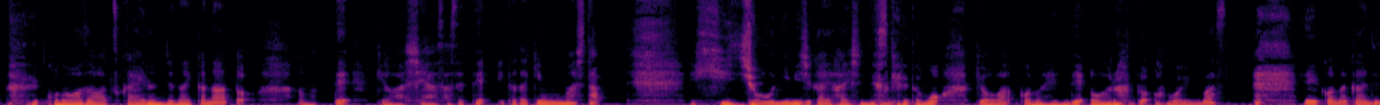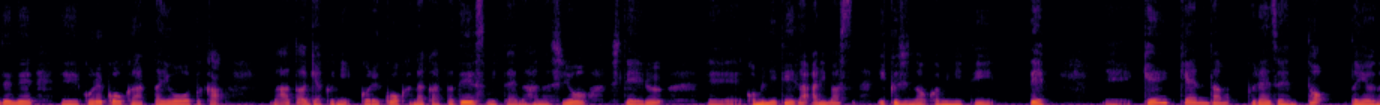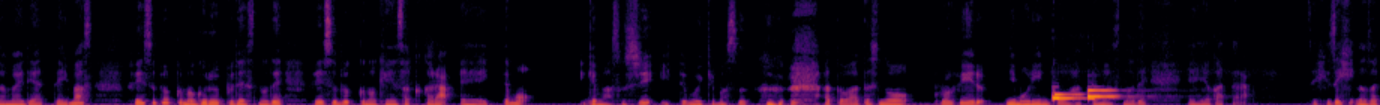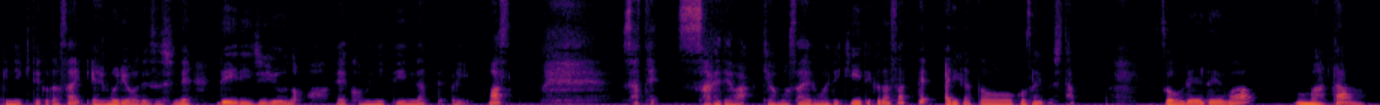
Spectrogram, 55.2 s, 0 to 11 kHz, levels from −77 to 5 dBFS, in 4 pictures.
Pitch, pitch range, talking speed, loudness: 175 Hz, 155-205 Hz, 345 characters per minute, -33 LUFS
